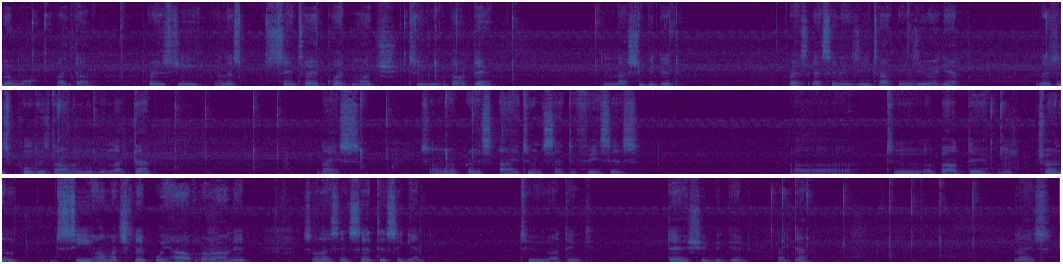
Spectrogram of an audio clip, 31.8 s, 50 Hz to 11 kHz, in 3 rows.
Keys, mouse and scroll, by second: 0.5 shift+click, 1.0 g, 2.9 shift+click, 3.0 s, 4.2 shift+click, 4.4-11.2 middle drag, 4.8 z, 5.0 scroll down 1, 6.1-6.4 scroll up 1, 7.9 s, 10.5 Return, 11.2 click, 11.5 scroll down 1, 11.6-20.8 middle drag, 12.1-12.4 scroll up 2, 12.9 scroll up 2, 13.9 scroll up 1, 20.8 shift+click, 20.9 scroll up 1, 23.7-25.4 drag, 24.2 ctrl+z, 26.5-31.7 middle drag, 29.1 shift+click, 29.9 scroll up 2, 31.5 scroll down 2.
